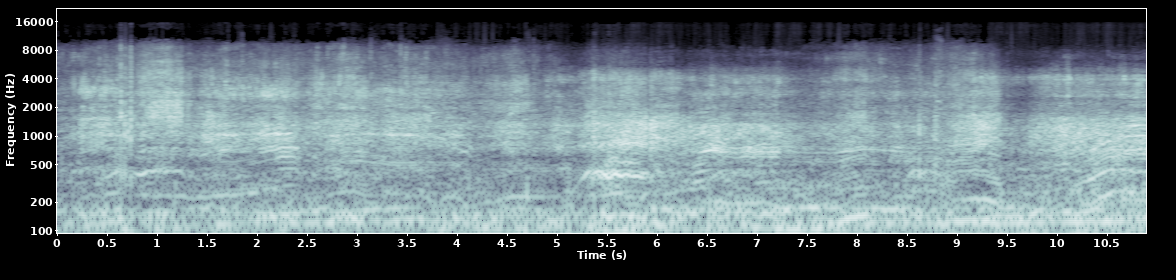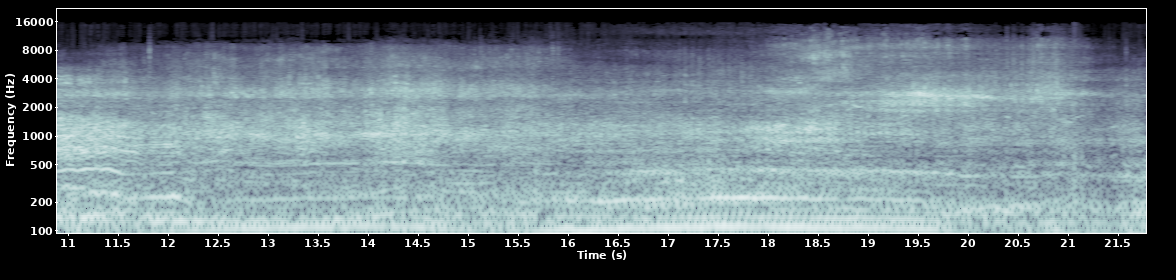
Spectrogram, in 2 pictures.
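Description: A vehicle engine roars and revs, rising and falling in pitch.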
